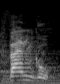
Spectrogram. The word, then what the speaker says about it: Van Gogh: Van Gogh, pa. Ça se prononce Van Gogh.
